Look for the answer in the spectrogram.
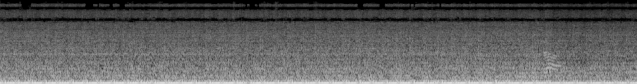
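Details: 1959 Ford wagon V8: a low, lumpy idle with one cylinder dropping out. Misfire on number eight, suspected bad spark plug or plug wire.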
